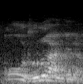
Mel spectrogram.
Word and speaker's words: 꾸르안: 그 번역된 꾸란, 코란이 아니라 꾸란이 정확한 꾸르안이라 그러더라고요. 정확한 그 원산지 발음은.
